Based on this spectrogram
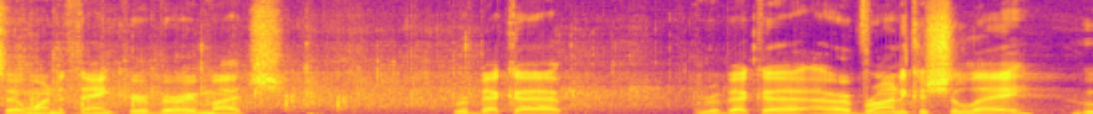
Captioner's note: applause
